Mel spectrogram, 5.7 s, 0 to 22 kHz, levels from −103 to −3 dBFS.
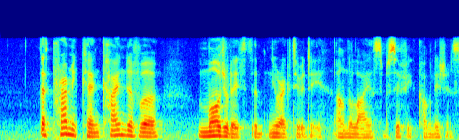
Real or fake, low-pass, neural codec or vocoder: real; 7.2 kHz; none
